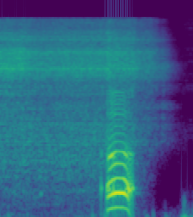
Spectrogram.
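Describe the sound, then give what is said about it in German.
Steady high hissing from a coffee machine that has just made coffee, fading away after about a second and a half, with a brief voice breaking in midway. “Und die Kaffeemaschine macht irgendwas. Wir haben uns gerade noch einen Kaffee gemacht und die pfeift da hinten.”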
